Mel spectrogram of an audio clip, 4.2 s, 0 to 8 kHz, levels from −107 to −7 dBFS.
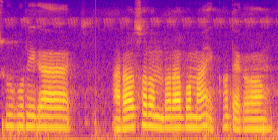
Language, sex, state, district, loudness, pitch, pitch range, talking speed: Chakma, female, Tripura, Unakoti, -16 LUFS, 185 Hz, 170-195 Hz, 100 wpm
